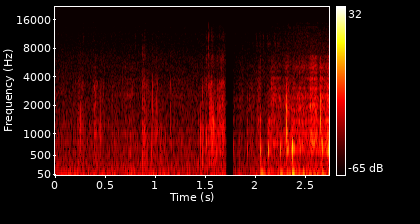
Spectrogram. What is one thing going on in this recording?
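Footsteps crunch on a gravel track.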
